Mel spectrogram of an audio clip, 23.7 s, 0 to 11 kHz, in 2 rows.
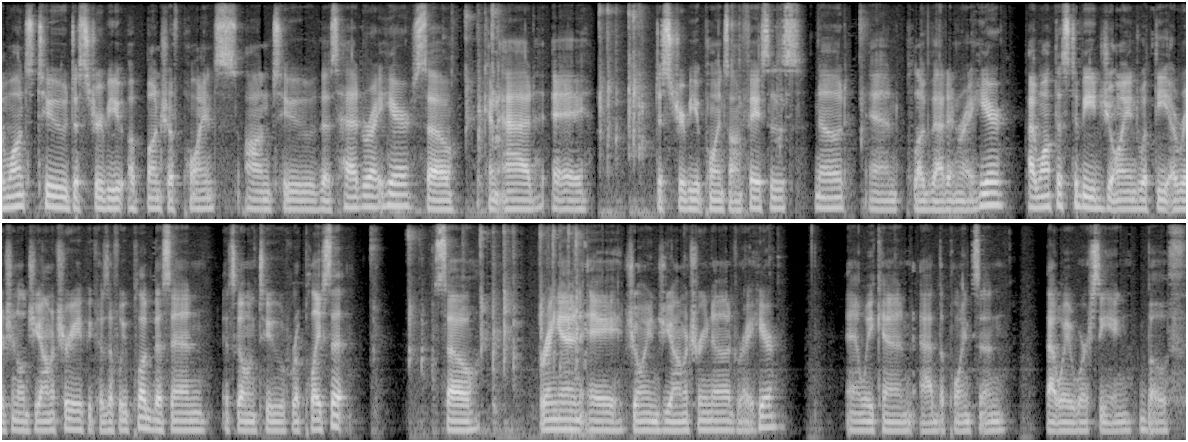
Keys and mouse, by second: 0.9 click, 1.4-4.4 middle drag, 4.4-14.8 shift+drag, 4.7 typing, 8.2 typing, 15.9 ctrl+z, 16.8 shift+a, 19.7-20.9 drag.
